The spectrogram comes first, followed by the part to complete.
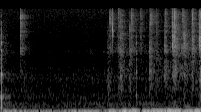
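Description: Typing on a computer keyboard: a run of quick keystroke clicks that begins about a second in, after a quieter first second.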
